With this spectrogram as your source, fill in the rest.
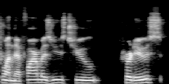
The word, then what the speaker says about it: produce: produce produce um so the verb is produce right i'm having i'm putting the accent on the cell second syllable produce and then the noun is produce and i'm putting the accent on the first syllable so typically and of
